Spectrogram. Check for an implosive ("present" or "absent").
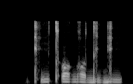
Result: absent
